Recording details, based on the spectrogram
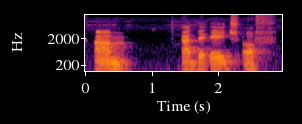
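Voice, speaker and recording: A man with a Spanish accent. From Venezuela. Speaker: violinist. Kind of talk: interview.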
